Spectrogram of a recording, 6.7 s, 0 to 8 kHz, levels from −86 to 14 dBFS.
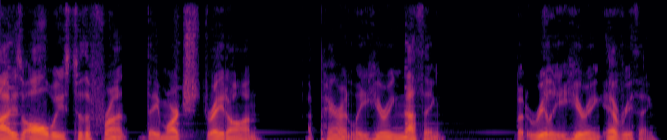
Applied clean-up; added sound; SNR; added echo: neural separator model SepFormer DNS4.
